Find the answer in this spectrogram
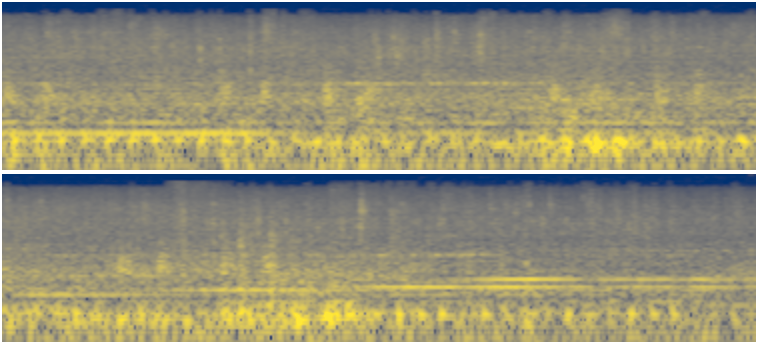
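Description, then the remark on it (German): A steady rain shower hisses continuously as a train travels through it, layered over a deep, rolling rumble like thunder, with a low mechanical hum running underneath throughout. “Als der Zug schließlich aus dem Regenschauer hinausfährt und wieder ins Freie gelangt, fühlst du dich erfrischt und erneuert von der Erfahrung.”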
